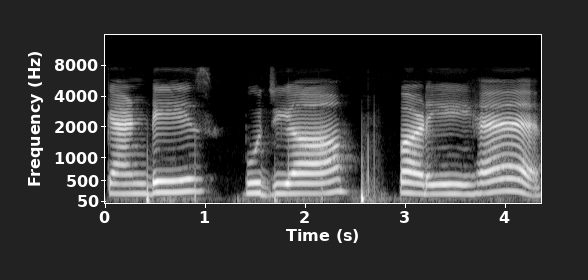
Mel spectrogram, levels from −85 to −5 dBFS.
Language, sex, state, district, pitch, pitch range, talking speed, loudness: Hindi, female, Punjab, Fazilka, 225 Hz, 215-245 Hz, 55 wpm, -14 LUFS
